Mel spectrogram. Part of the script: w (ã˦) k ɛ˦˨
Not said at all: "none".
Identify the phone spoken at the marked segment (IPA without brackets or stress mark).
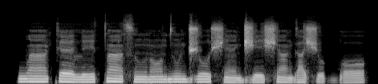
ã˦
